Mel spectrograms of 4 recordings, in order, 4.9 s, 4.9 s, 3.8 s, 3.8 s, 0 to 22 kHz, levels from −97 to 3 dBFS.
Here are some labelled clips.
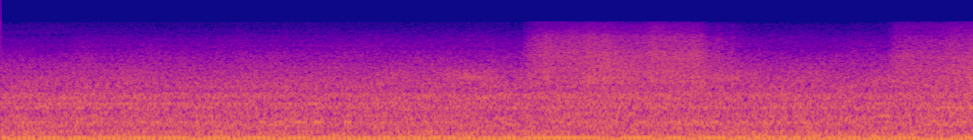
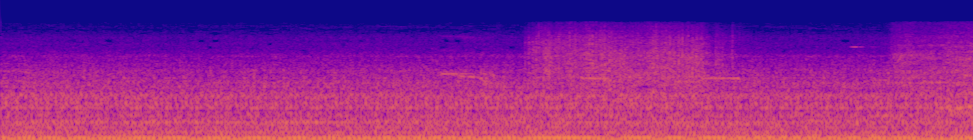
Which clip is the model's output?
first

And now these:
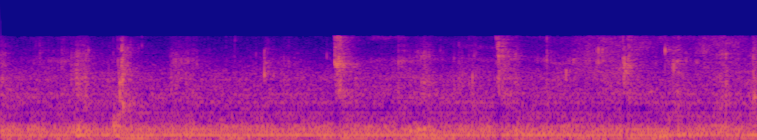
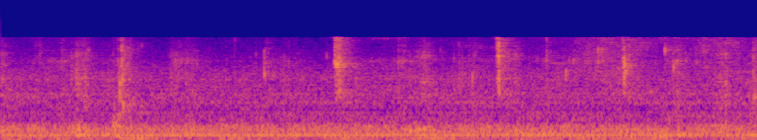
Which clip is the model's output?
second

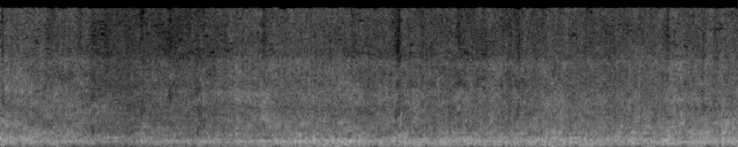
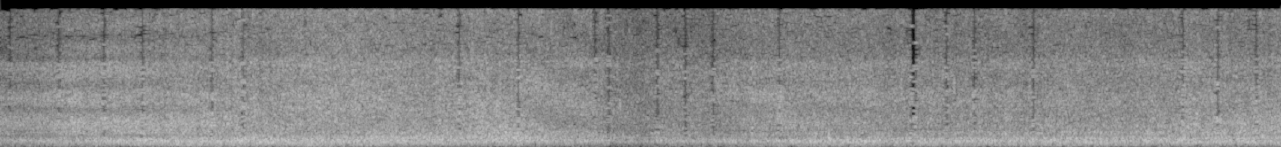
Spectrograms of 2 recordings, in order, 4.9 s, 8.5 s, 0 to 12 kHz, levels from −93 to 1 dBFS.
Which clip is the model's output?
first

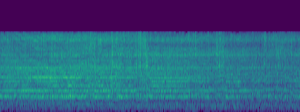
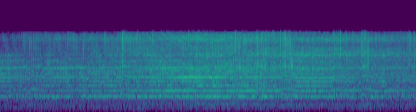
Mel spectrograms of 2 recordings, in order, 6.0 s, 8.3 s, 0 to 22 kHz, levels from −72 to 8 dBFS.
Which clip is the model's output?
first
